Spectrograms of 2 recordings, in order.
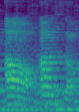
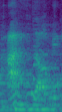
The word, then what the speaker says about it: Azza: here it's you say Azza because but actually my name is Azza. This letter you cannot pronounce here.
